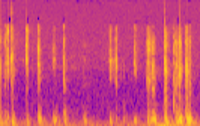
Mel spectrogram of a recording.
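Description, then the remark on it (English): Crisp computer keyboard typing in quick irregular bursts of clicky keystrokes, with a short pause midway before a faster flurry of taps. No voices. “I could definitely hear you typing, bro.”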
